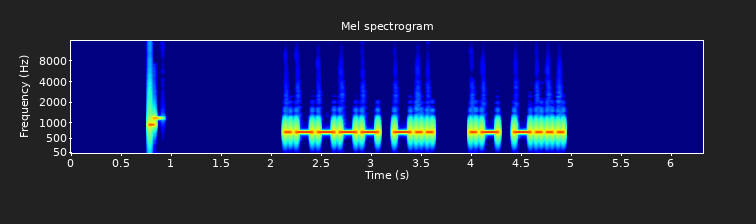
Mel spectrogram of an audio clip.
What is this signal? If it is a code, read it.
Morse code, heard as a keyed tone, about 23 wpm, 700 Hz. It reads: 1D AB
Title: Field Day Exchanges Encore - 22wpm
